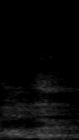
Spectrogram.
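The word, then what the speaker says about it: hour: जैसे कि ए आवर, इसको हावर हम पढ़ते ही नहीं है, इसको तो हम पढ़ते हैं आवर।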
